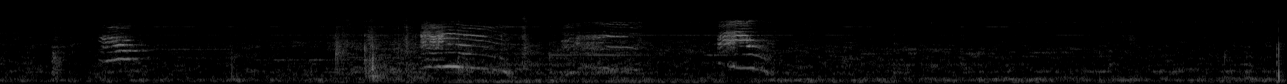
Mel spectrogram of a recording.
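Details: A hungry leopard cat gives drawn-out, wavering meows, begging for food.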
